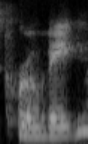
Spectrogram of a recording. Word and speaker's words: Krovatin: guest is mr crovatin rhymes with satan but he's definitely more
